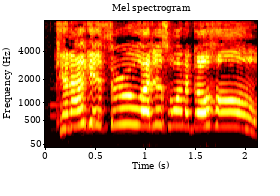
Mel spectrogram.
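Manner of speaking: high, loud yell. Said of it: "start yelling".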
